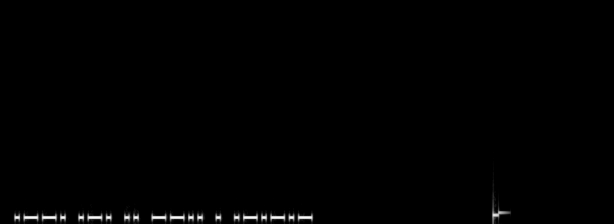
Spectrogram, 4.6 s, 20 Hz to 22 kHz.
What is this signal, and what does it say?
Morse code, heard as a keyed tone, about 36 wpm, 700 Hz. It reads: PRIZE.
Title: Pangram Challenge v2 - 35wpm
